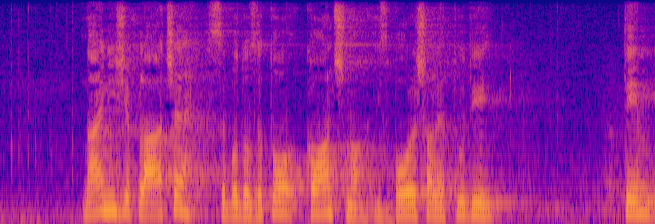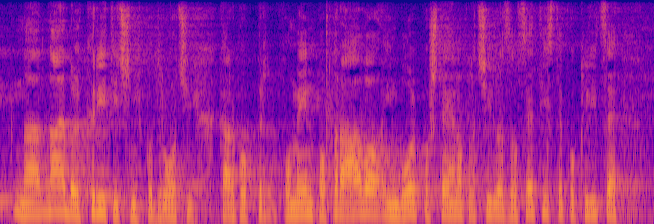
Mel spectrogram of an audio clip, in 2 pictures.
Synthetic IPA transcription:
najniːʒjɛplaːt͡ʃɛsɛboːd̪ɔzat̪oːkɔnt͡ʃnɔizboːlʃalɛt̪uːd̪i | t̪eːmnanajbɔlkɾit̪it͡ʃnixpɔd̪ɾoːt͡ʃjixkaɾpɔpɔmeːnpɔpɾaːʋɔinboːlpɔʃt̪ɛːnɔplat͡ʃiːlɔzawsɛt̪ist̪ɛpɔkliːt̪sɛ

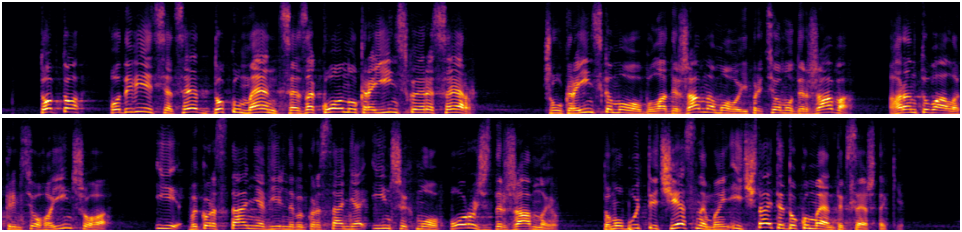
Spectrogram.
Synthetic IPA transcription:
t̪ɔp̚t̪ɔ | pɔd̪ɪʋʲit͡sʲːɐt̪sɛd̪ɔkʊmɛnt̪̚t̪sɛzɐkɔnʊkɾɐjinʲsʲkɔjiɾesɛrʋ | ʃt͡ʃɔʊkɾɐjinʲsʲkɐmɔʋɐbʊlˠɑd̪erʒɑwnɐmɔʋɐipɾɪt͡sʲɔmʊd̪erʒɑʋɐ̰ | ɦɐɾɐnt̪ʊʋɑlˠɐkɾʲimt͡sʲɔɦɔinʃɔɦɔ̰ | iʋɪkɔɾɪst̪ɑnʲːɐʋʲilʲnɪʋɪkɔɾɪst̪ɑnʲːɐinʃɪxmɔwpɔɾʊt͡ʃʲzd̪erʒɑwnɔjʊ̰ | t̪ɔmubud̪̚ʲt̪ɛt͡ʃɛsnɪmɪʔit͡ʃɪ̥t̪ɑjt̪ɛd̪ɔkʊmɛnt̪ɪwsɛʃt̪ɐkʲɪ̰

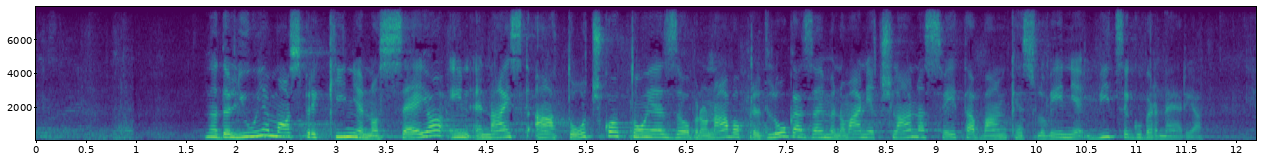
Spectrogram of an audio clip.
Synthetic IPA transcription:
nad̪aljuːjɛmɔspɾɛkinjɛnɔsɛːjɔʔinɛnajst̪at̪oːt͡ʃkɔt̪oːjɛzaɔbɾawnaːʋɔpɾɛd̪loːɡazaimɛnɔʋaːnjɛt͡ʃlaːnasʋeːt̪abaŋkɛslɔʋeːnijɛʋit̪sɛɡuʋɛɾnɛ̰ːɾja̰

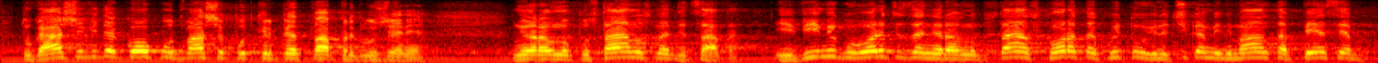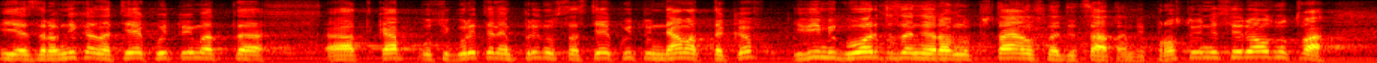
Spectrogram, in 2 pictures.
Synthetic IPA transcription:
t̪oɡavəʃɛvid̪ʲɐkɔlˠkʊːt̪vasʃɛpot̪kɾɛpʲjət̪ovapɾid̪lˠoʒɛnḭjɛ̰ | nɛɾɐvnopʊst̪avɛnost̪nɐd̪ɛt̪sat̪ə̰ | iviɛmiɡovɔɾit̪ɛzɐnɛɾɐvnopʊst̪avɛnost̪xɔɾət̪əkoit̪oːvɛlit͡ʃixɐminimalˠnɐt̪əpɛnsijɐiɛzɾɐvnixənɐt̪ɛːkoit̪ʊimɐt̪ː | t̪ɐ̥kaosiɡʊɾit̪ɛlʲɛnpɾinosːɐst̪ɛːkoit̪ʊnʲamɐt̪ːɐkɤf | iviɛmiɡovɔɾit̪ɛzɐnɛɾɐvnopʊ̥st̪avɛnosnɐd̪ɛt̪sat̪əmipɾɔst̪oɛnɛsɛɾiɔznot̪ova

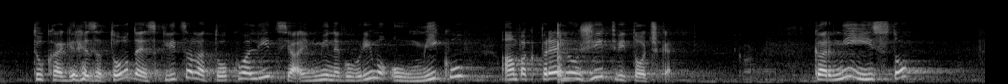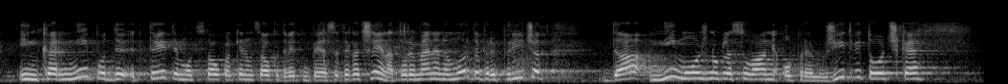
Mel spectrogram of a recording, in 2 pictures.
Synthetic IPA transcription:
t̪ukajɡɾezat̪oːd̪ajɛsklit̪salat̪oːkɔalit̪sija̰inminɛɡɔʋɔɾiːmɔʔɔumiːkʰua̰mpakpɾɛlɔʒit̪ʋit̪oːt͡ʃkɛ̰ | kaɾniist̪ɔ | iŋkaɾnipɔd̪t̪ɾeːt̪jɛmɔt̪st̪aːwkukeːnɛmot̪st̪awkɔd̪ɛʋeːt̪inpeːd̪ɛsɛt̪ɛɡat͡ʃleːnat̪oːɾɛjmɛːnɛnɛmoːɾt̪ɛpɾɛpɾiːt͡ʃat̪ | d̪animoːʒnɔɡlasɔʋaːnjɛʔɔpɾɛlɔʒit̪ʋit̪oːt͡ʃkɛ

